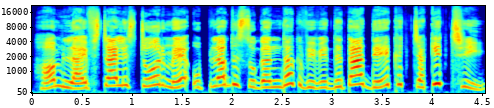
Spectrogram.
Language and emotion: Maithili, surprised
